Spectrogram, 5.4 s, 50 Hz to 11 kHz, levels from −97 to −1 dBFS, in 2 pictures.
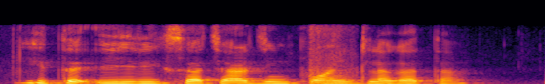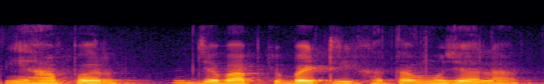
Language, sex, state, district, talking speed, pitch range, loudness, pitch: Bhojpuri, female, Uttar Pradesh, Varanasi, 185 wpm, 190-215 Hz, -17 LUFS, 200 Hz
